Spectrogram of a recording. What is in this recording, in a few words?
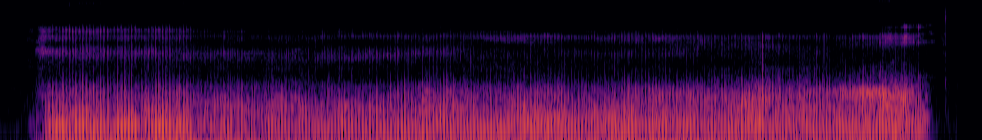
low soldier murmurs group; military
